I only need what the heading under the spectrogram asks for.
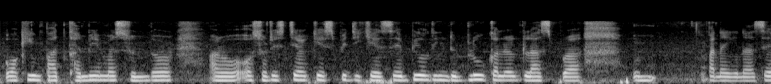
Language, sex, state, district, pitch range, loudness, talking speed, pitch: Nagamese, female, Nagaland, Dimapur, 185-200 Hz, -14 LUFS, 170 wpm, 190 Hz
